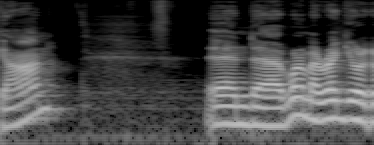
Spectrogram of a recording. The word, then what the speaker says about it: GAN: i've got this pinarello i believe it's pronounced gone and one of my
